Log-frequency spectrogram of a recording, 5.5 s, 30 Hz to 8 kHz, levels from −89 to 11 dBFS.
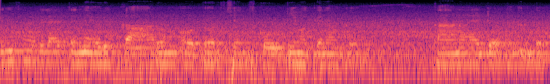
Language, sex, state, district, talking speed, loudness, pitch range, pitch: Malayalam, male, Kerala, Kollam, 120 wpm, -16 LUFS, 115-125 Hz, 115 Hz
